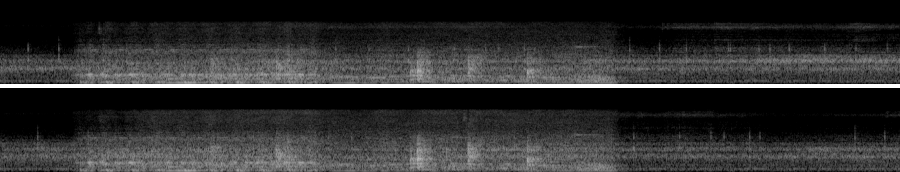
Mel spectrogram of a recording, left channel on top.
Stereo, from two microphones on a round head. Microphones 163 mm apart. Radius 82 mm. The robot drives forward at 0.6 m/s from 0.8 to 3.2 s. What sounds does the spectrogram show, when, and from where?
1.4 s footsteps: 55° right (ahead or behind), 9.5 m; by 6.2 s 15° right (ahead or behind), 3.5 m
